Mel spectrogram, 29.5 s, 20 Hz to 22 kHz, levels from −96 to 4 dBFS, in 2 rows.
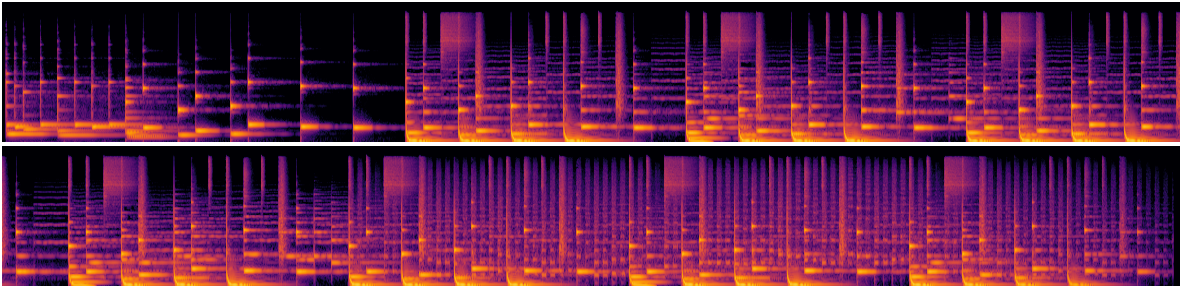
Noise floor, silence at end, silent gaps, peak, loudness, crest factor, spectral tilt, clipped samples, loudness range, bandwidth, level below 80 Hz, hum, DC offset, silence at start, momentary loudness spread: -37 dBFS; 0.4 s; none; -2 dBFS; -19 LUFS; 16 dB; -6.5 dB/octave; under 0.1%; 3 LU; 16 kHz; -20 dBFS; none; under 0.1%; 0.05 s; 12 LU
